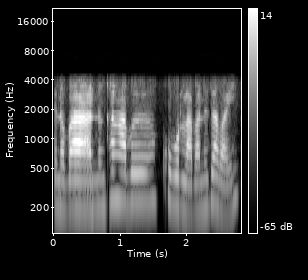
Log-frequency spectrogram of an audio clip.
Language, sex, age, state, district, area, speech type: Bodo, female, 45-60, Assam, Kokrajhar, rural, conversation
